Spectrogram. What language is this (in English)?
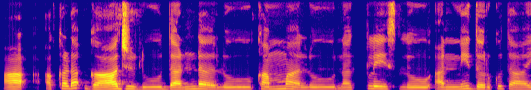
Telugu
